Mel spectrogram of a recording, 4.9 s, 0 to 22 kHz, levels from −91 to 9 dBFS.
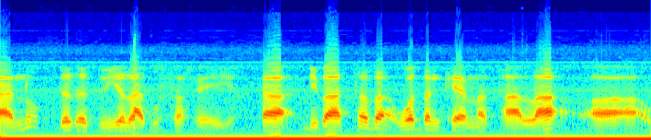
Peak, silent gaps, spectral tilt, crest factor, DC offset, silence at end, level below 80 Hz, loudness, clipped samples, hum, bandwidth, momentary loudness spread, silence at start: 0 dBFS; none; -4.5 dB/octave; 18 dB; 40%; 0 s; -48 dBFS; -15 LUFS; 0.5%; none; 13.5 kHz; 11 LU; 0 s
